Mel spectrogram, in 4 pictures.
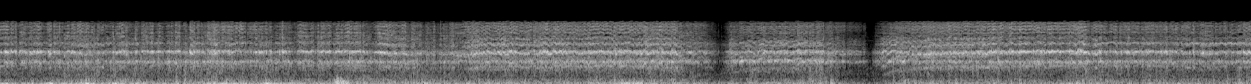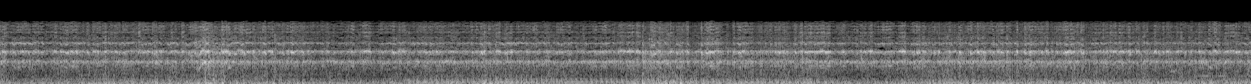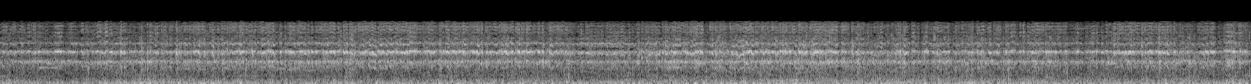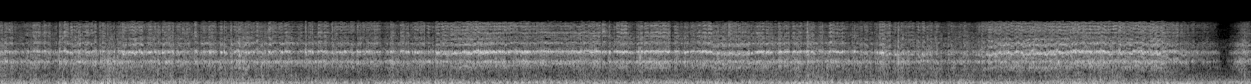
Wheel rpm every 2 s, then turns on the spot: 230, 230, 200, 150, 130, 220, 230, 240, 230, 230, 240, 230, 230, 230, 230, 220, 220, 230, 230, 230, 230, 230, 230, 210, 160.
none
